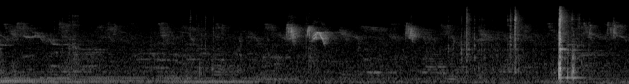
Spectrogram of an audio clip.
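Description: Small birds chirping in quick, repeated downward-sweeping calls, with a few sharp clicks of metal tongs against a wire grill rack in the second half, the sharpest about half a second before the end. Background music fades out over the first couple of seconds.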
